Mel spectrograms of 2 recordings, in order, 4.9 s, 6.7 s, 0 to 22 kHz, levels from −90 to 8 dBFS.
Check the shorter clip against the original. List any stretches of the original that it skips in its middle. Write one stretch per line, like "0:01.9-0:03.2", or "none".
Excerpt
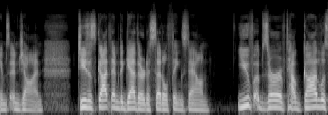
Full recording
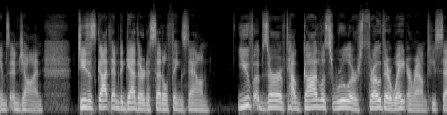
none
